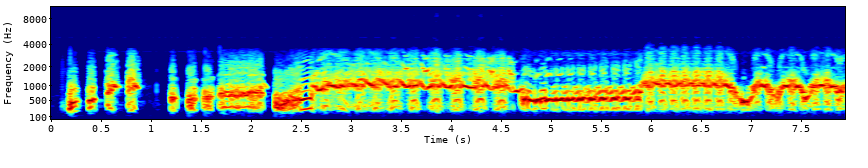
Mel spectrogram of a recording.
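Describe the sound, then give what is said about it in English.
A human voice imitates monkey calls: a quick series of short, sharp hoots, then loud, continuous shrieking cries that waver and shift in pitch, with no ordinary speech. “Cut the monkey calls.”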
